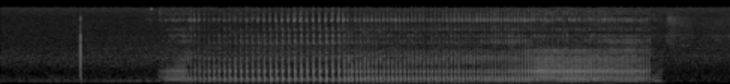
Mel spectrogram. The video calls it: English bulldog snoring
